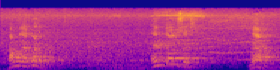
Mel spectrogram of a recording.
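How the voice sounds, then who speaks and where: A Mexican pastor, a man with a fairly high voice, preaches to his flock, filling pauses with "eh" and punctuating points with amen. His voice rings through a hall with long, heavy reverb, over a faint background hum. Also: big pitch swings. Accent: Mexican Spanish. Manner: addresses congregation as hermanos, frequent amén and fillers. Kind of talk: sermon. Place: church hall.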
